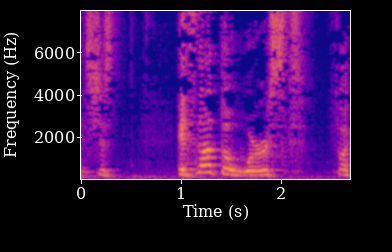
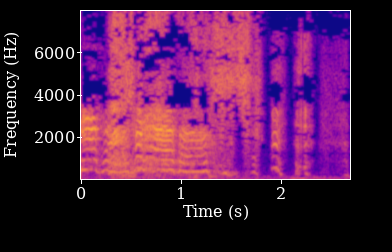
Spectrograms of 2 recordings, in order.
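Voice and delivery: high, loud mocking cackle; imp's cackle; 8 dB louder than usual. Devil imp taunting his rivals, mocking cackle. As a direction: cackle like a gleeful little devil. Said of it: "the little panel of him like".

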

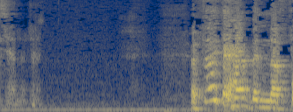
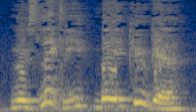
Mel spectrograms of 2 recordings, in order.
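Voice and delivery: ordinary talk

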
